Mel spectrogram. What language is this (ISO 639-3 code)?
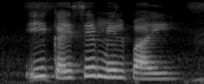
bho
